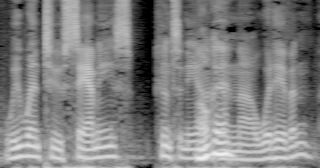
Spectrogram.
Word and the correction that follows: Cucina: What's the correct pronunciation? – I believe it's Cucina.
